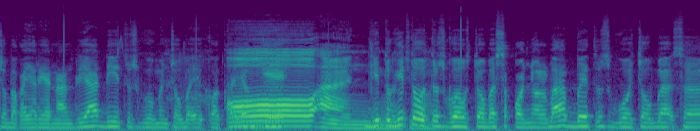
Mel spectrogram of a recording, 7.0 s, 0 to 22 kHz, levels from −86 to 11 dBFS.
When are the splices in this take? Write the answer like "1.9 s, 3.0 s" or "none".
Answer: none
